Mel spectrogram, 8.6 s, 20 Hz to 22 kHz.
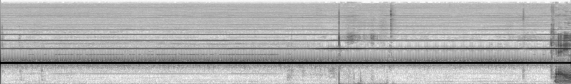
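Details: Clean, steady tone around 1 kHz near full strength from a 1932 Philco Junior 80C regenerative receiver during alignment, dial at 55, trimmers peaked by ear for maximum.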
